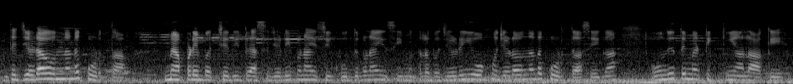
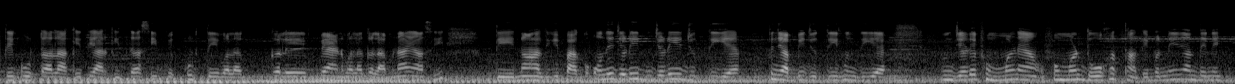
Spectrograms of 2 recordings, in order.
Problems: constant background noise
